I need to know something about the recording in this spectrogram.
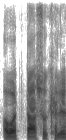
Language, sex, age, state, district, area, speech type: Bengali, male, 18-30, West Bengal, South 24 Parganas, rural, spontaneous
